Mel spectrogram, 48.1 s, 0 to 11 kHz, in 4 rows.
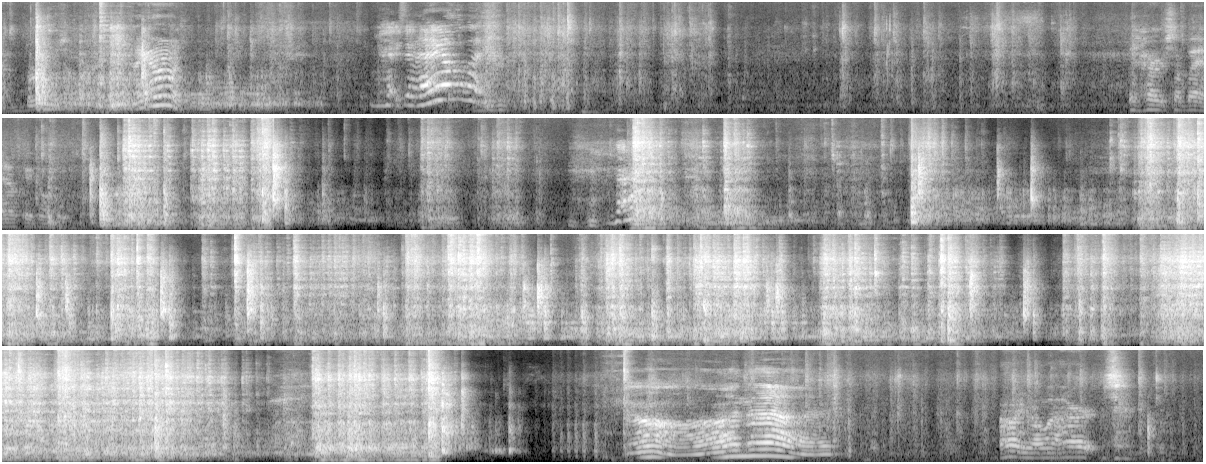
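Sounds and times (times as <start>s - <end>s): foosball players striking ball: 0.0s - 3.5s, 12.3s - 17.6s, 18.3s - 42.5s
rapid clacking of foosball rods: 0.0s - 3.6s, 4.9s - 7.4s, 11.9s - 17.5s, 18.2s - 42.4s, 44.1s - 48.0s.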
